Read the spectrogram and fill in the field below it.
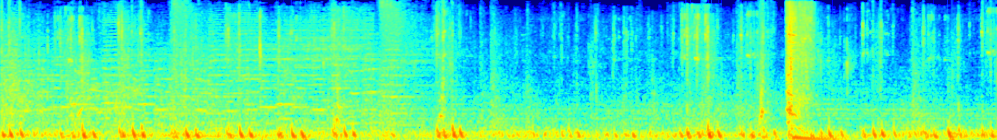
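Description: Horse hooves clip-clop steadily in the video game Mount & Blade II: Bannerlord, a rapid, continuous galloping rhythm with thuds and clashes mixed in, moderately loud, with faint voices in the background.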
